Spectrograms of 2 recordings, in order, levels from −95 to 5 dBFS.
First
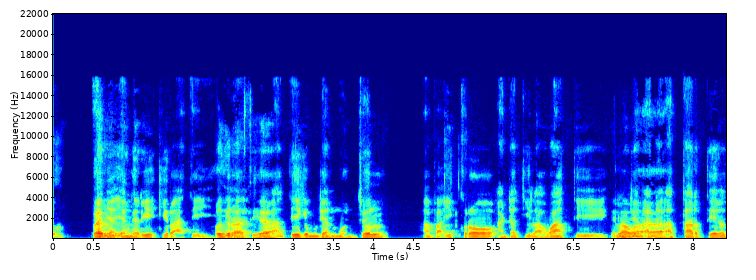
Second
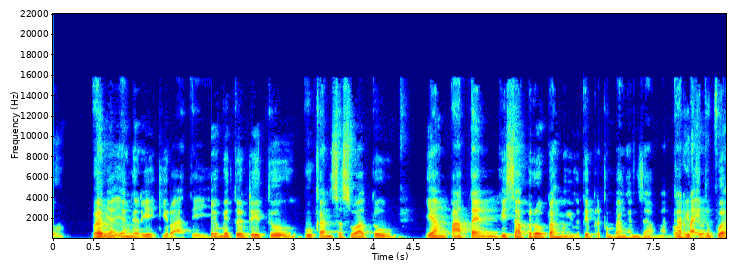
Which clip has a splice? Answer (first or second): second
